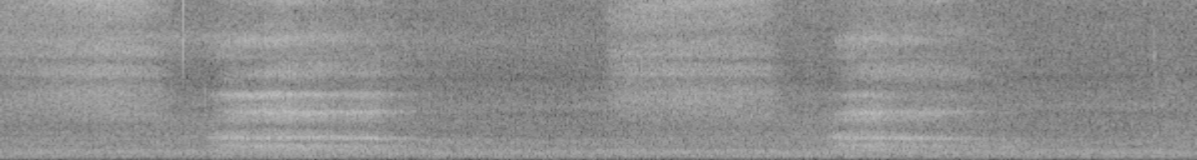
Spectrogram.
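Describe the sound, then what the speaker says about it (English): Slow, deep breathing during a yoga stretch on a mat, two long hissing swells of breath rising and falling under a steady background hiss, with no talking. "Two more long, deep breaths here."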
